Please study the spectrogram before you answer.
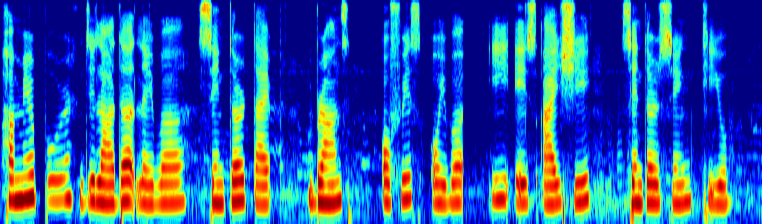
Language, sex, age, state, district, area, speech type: Manipuri, female, 30-45, Manipur, Chandel, rural, read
